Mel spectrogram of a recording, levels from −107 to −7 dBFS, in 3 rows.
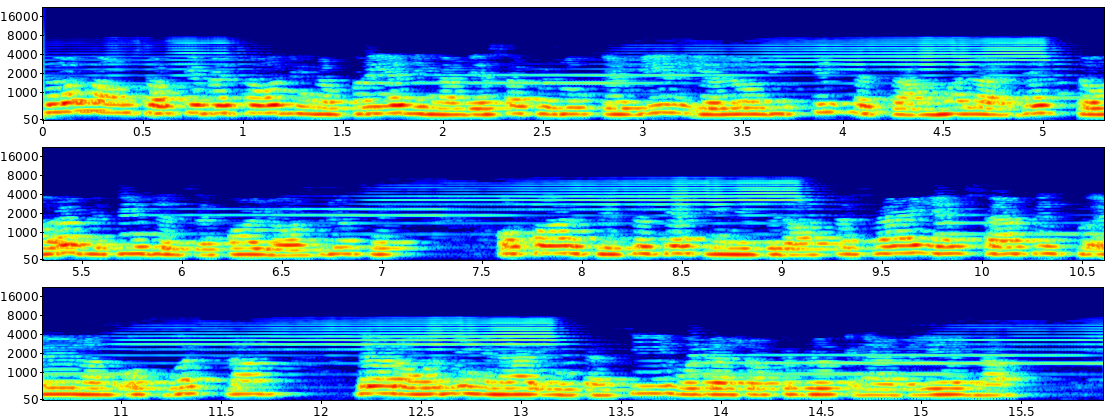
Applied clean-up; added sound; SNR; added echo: classical method WPE with log-MMSE.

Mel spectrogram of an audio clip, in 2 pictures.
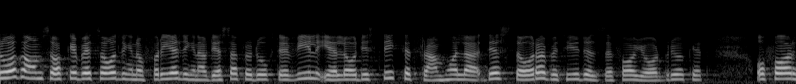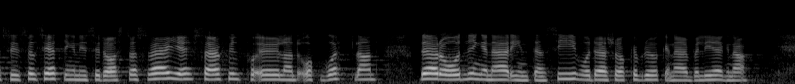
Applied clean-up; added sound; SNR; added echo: none; none; none; none.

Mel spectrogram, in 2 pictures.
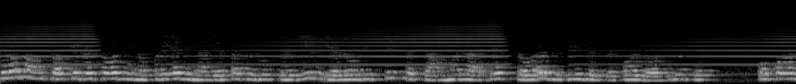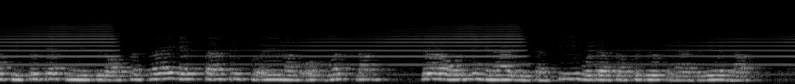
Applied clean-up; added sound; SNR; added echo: none; Trumpet; 19 dB; reverberation time 0.6 s.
